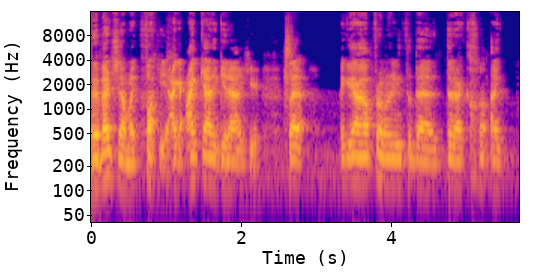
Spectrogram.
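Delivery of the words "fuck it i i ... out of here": ordinary delivery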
